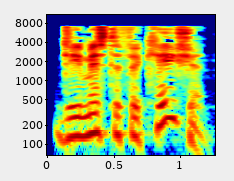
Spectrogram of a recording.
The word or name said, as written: demystification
